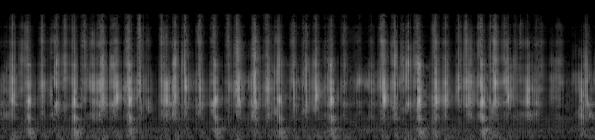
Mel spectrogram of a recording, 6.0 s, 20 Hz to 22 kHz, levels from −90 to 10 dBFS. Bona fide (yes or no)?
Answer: no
